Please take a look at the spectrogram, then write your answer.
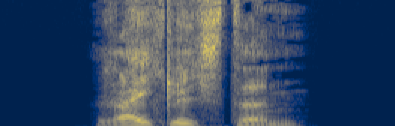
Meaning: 1. superlative degree of reichlich 2. inflection of reichlich: strong genitive masculine/neuter singular superlative degree
- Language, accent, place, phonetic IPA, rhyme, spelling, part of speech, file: German, Germany, Berlin, [ˈʁaɪ̯çlɪçstn̩], -aɪ̯çlɪçstn̩, reichlichsten, adjective, De-reichlichsten.ogg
